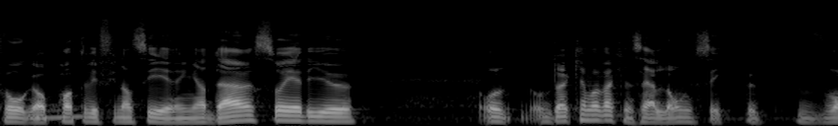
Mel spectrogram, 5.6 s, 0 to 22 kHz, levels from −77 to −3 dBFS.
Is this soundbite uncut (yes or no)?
no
